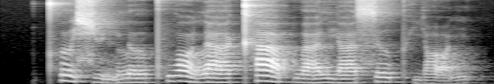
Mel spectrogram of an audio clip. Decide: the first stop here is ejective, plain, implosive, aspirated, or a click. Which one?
aspirated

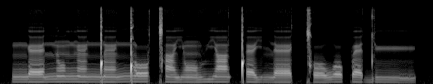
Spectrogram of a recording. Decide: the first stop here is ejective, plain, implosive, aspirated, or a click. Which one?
click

